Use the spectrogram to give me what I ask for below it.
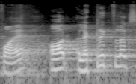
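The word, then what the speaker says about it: φ: Greek language का word है, pronounce आपने इसको करना है फाई, और इलेक्ट्रिक फ्लक्स है तो इसके लिए हम यूज करते हैं फाई ई।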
